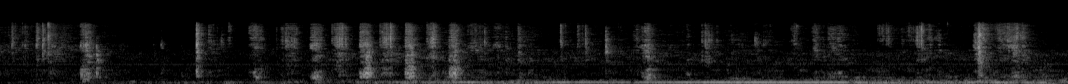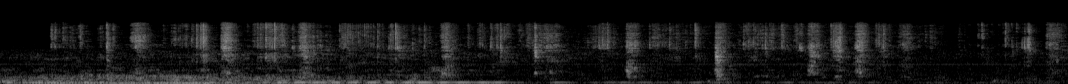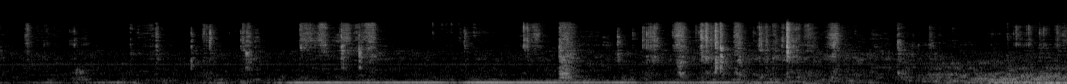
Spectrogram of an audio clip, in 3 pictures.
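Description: Scissors snipping through paper in runs of small quick clicks, with paper rustling as it is handled. A low hum comes and goes underneath.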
